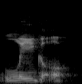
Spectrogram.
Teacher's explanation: the L is also quirky because it's often pronounced as a w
